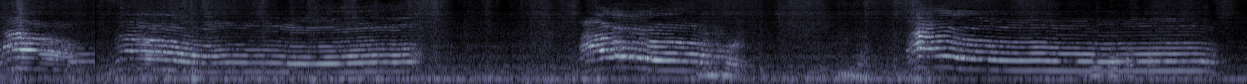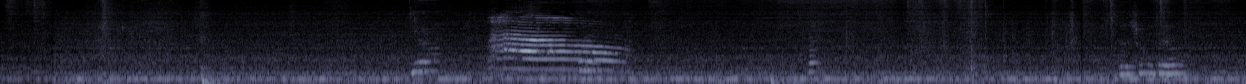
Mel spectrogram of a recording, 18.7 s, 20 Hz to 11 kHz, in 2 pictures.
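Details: Ear-tipped community cat Chanta yowls while kept in a bathroom as Typhoon No. 10 nears Okinawa in September 2020; a run of loud, strained, harmonic-rich cries in the first nine seconds, then quieter with one more wail, steady low hum throughout.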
